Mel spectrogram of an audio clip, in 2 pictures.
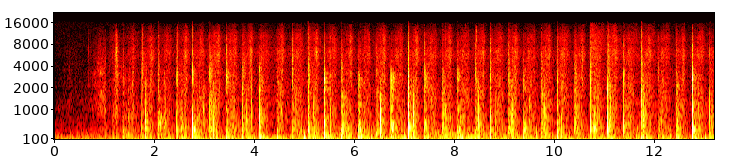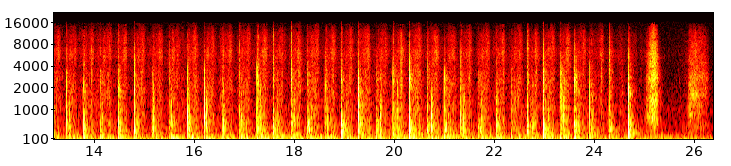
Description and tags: Pasos rápidos loseta
Trotando en loseta. Running on tile.
corriendo, footsteps, loseta, pasos, running, tile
